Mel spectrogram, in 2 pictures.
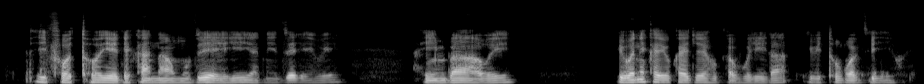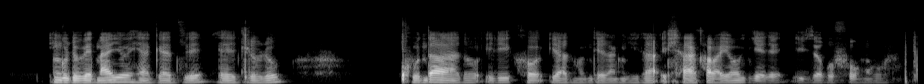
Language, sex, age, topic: Rundi, male, 18-24, agriculture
